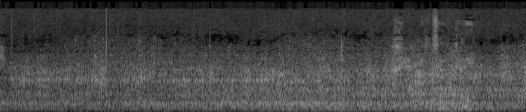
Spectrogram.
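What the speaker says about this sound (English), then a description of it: "It's one of our spotter aircraft." A spotter aircraft drones overhead in a wartime radio drama, a steady low engine rumble that holds at a constant level throughout, moderately distant, with no other sounds over it.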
